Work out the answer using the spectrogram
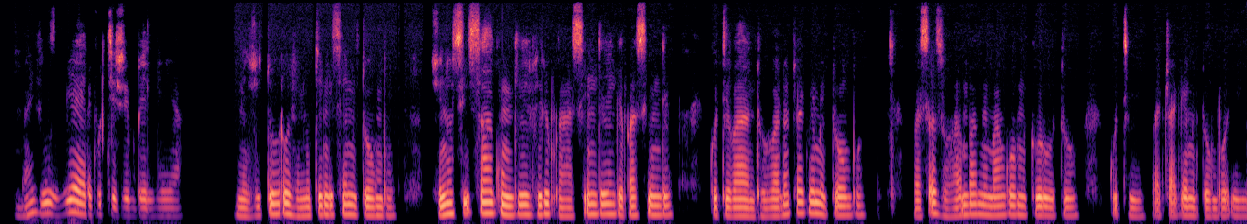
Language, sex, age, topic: Ndau, female, 18-24, health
